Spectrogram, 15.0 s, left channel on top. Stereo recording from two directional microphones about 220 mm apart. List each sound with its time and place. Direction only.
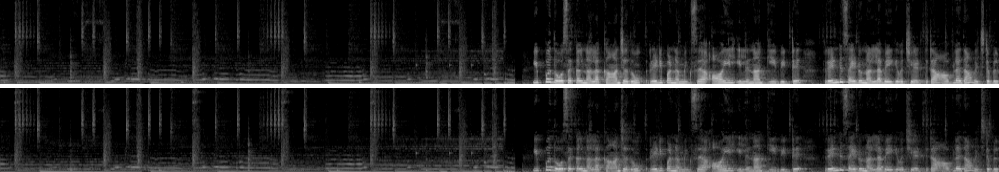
1.5 s music: centre (ahead or behind)
7.9 s a woman's voice: 45° left (ahead or behind)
